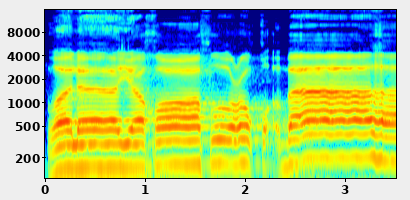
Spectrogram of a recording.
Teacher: یہاں قاف ساکن میں قلقلہ ہوگا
